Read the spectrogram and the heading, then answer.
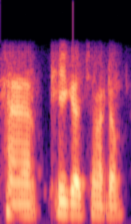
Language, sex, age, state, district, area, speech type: Bengali, male, 18-30, West Bengal, Jhargram, rural, conversation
